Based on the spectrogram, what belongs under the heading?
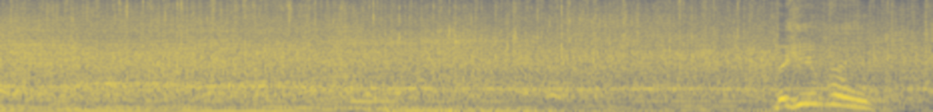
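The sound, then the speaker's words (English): An audience in worship claps hands in a dense, steady roar of applause, answering a call to clap, that holds for several seconds over a low droning hum, with a brief raised voice cutting through near the end. “Clap your hand like you need a clear vision for your life.”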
